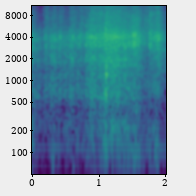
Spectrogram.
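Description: Clear plastic bag crinkling and rustling as a rubber-cased hard drive is slid out of it by hand.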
